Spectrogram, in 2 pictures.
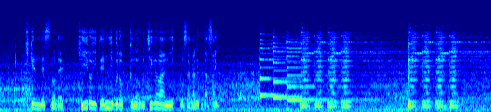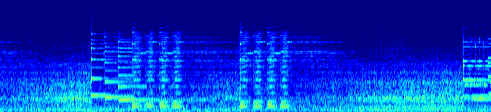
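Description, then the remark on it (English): Hankyu Railway station departure melodies: short, bright electronic chime tunes played in several repeated phrases with brief pauses, over a steady low hum, after a voice at the start. “Let's listen to a bit of the Hankyu Railway melodies, and then we'll play some of the Osaka Metro melodies.”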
